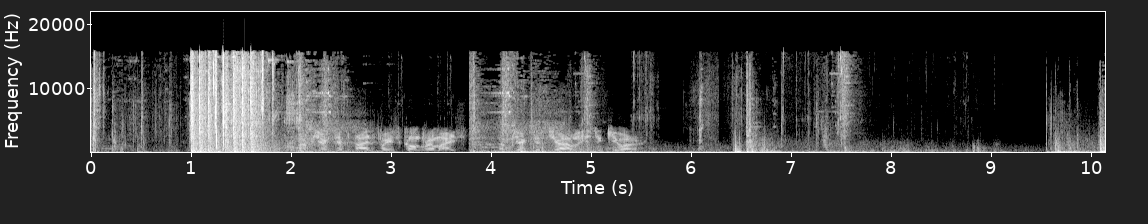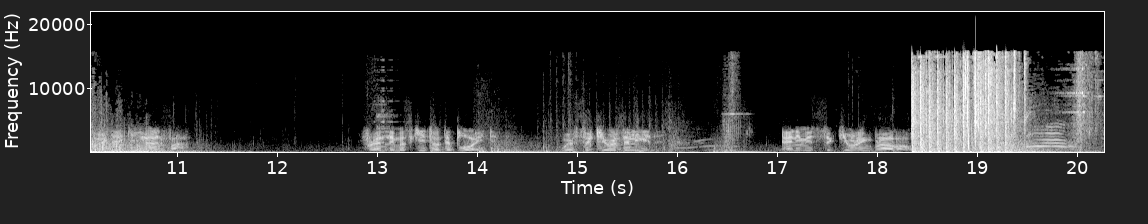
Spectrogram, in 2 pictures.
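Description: A rifle fires loud single shots that ring out.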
